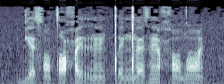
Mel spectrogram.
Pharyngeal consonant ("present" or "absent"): present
